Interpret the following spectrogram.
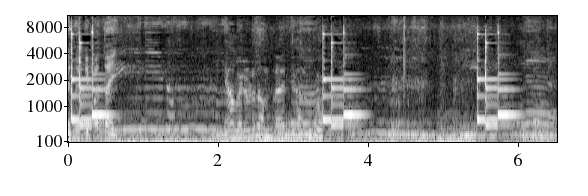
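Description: A bright, bell-like chime of several quick ringing notes, sounding three times, over background music and voices.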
